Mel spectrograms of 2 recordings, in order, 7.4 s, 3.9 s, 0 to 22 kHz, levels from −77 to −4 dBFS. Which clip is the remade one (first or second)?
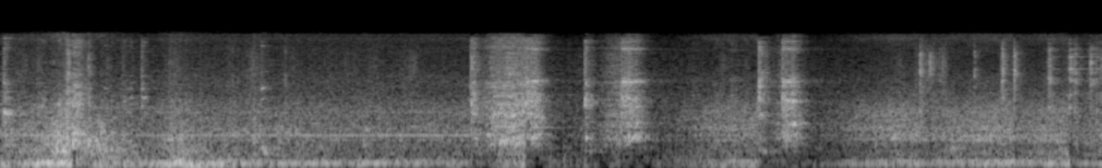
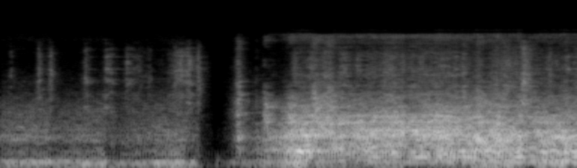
second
